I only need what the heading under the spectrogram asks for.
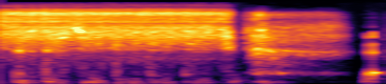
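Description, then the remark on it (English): A person hisses through their teeth like a snake speaking over the radio, a long, loud, static-like rush of air that breaks off briefly and ends in a couple of short, sharp bursts. “And then you and then when you speak on the radio, they just think it's static because you're just going.”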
